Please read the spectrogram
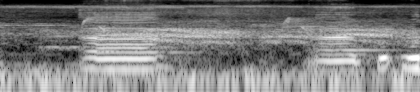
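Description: A man's voice speaking Bengali: a short phrase about half a second in, and another starting near the end.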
